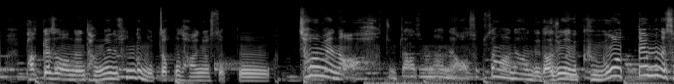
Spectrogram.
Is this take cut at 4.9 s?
no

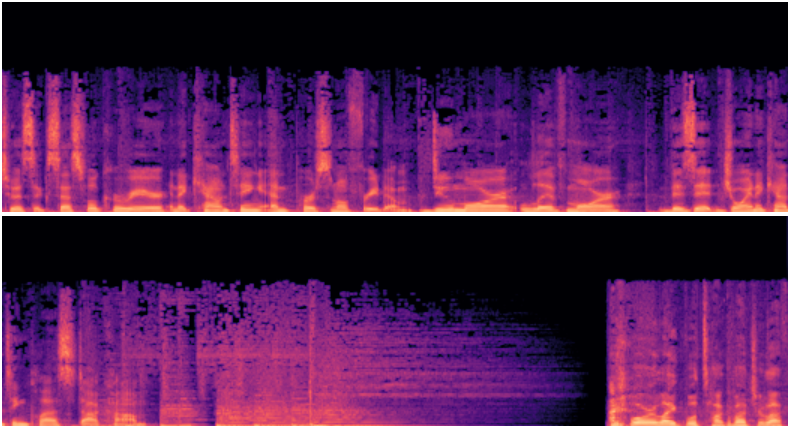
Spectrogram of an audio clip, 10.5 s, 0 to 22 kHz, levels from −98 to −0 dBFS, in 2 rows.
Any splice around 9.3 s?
yes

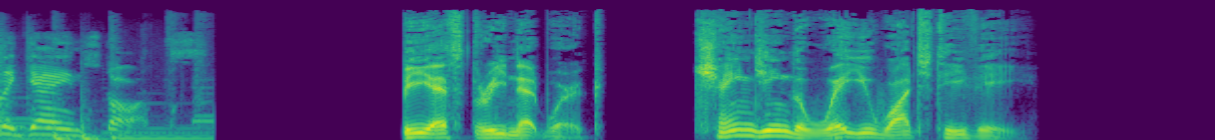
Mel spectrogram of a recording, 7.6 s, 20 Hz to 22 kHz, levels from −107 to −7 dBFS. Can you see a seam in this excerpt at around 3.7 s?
no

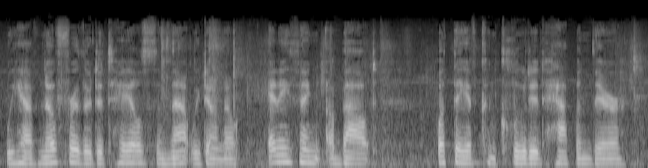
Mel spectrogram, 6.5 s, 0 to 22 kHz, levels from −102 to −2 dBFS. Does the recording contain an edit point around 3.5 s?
yes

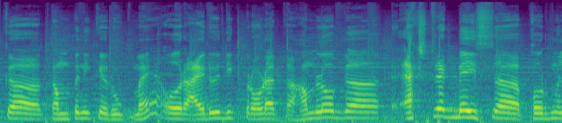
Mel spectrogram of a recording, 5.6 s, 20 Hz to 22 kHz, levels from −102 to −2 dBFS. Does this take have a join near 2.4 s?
no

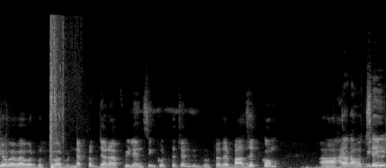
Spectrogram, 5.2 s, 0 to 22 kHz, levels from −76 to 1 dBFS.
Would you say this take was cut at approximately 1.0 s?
yes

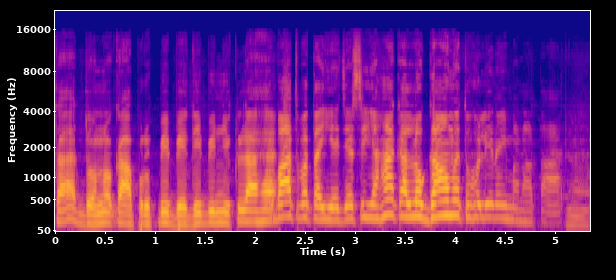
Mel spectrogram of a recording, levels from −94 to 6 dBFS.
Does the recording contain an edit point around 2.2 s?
yes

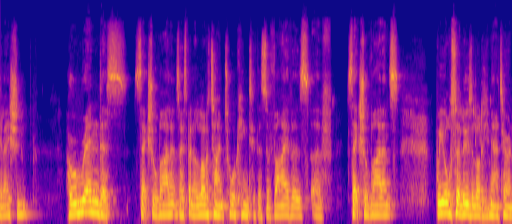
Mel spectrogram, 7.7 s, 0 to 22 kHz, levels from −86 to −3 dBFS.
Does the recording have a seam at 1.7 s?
no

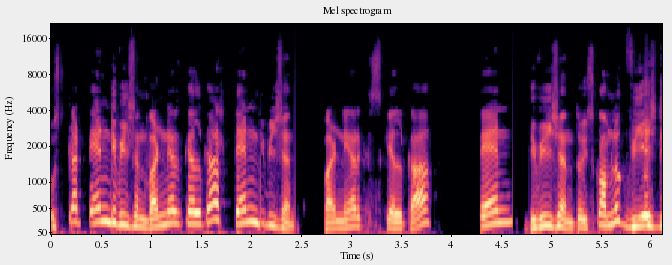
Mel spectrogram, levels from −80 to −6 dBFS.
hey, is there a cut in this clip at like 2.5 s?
yes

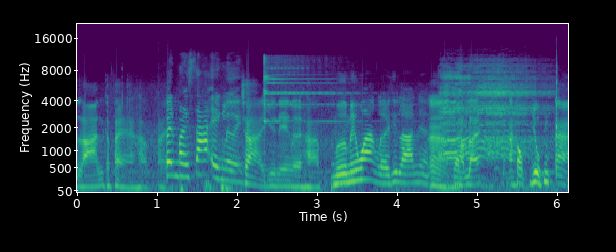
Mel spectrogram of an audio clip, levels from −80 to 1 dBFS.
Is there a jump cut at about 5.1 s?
no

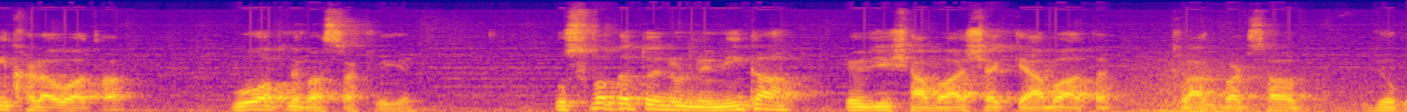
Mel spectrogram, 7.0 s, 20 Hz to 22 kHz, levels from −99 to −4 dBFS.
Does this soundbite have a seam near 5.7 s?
yes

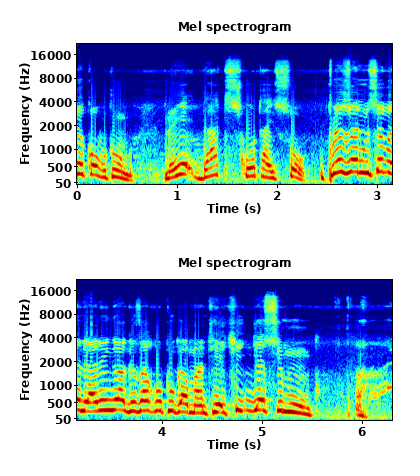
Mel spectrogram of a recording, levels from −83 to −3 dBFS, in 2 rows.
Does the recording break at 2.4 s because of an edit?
yes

